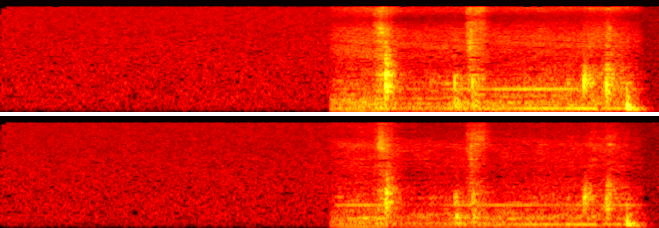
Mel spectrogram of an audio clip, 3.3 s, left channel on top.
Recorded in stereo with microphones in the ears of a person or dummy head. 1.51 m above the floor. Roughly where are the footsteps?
Left.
